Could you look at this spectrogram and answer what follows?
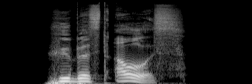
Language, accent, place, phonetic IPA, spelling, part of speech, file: German, Germany, Berlin, [ˌhyːbəst ˈaʊ̯s], hübest aus, verb, De-hübest aus.ogg
- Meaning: second-person singular subjunctive II of ausheben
